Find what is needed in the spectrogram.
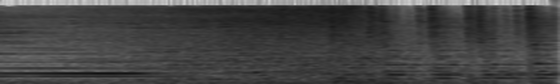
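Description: Dramatic background score: two held notes fade out in the first second and a half over a low rumble, then a rhythmic beat with new notes comes in about two and a half seconds in.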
